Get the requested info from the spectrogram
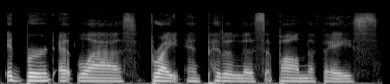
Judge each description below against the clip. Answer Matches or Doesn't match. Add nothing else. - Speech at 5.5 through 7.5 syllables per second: Doesn't match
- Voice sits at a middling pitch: Matches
